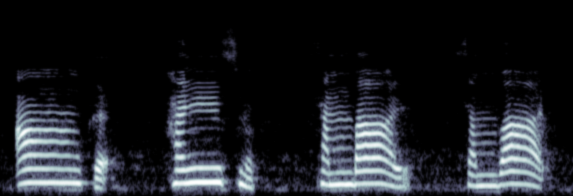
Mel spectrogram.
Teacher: नाक और मुख, mouth and nasal both sounds are coming, इसे अनुनासिक बोलते हैं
